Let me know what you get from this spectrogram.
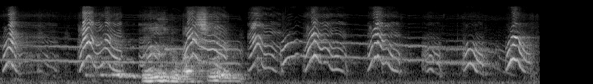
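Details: Mother dog with her four puppies, wrestling and playing; high rising-and-falling squeaky whines and yelps from the puppies in quick irregular bursts, with a lower grumbling growl in the middle, then silence at the end.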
